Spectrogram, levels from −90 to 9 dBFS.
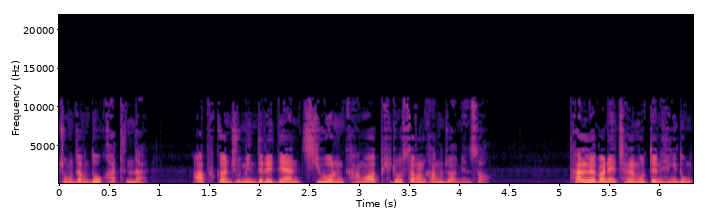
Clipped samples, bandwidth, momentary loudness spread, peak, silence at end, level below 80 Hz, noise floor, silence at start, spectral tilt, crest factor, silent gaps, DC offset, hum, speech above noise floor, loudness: under 0.1%; 11.5 kHz; 11 LU; -2 dBFS; 0 s; -62 dBFS; -59 dBFS; 0 s; -5.5 dB/octave; 22 dB; none; under 0.1%; none; 34 dB; -25 LUFS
